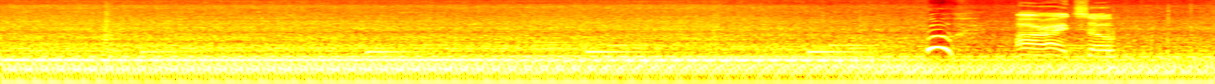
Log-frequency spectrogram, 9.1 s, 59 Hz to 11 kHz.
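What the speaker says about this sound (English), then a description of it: "I'm gonna let this car warm up." A Ford Shelby GT350 V8 idles while warming up in a garage, a loud, close, steady deep rumble with a slight lope, and someone talks briefly near the end over the engine.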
